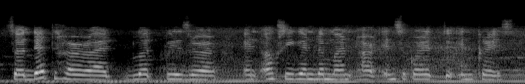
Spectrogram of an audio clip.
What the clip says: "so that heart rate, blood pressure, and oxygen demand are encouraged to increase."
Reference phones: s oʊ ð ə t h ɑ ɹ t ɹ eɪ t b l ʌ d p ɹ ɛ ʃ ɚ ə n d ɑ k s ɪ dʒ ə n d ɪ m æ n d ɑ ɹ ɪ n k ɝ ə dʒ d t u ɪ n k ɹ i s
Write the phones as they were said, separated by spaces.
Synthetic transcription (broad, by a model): s oʊ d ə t h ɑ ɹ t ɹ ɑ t b l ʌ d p i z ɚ ə n d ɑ k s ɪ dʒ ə n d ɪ m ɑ n ɑ ɹ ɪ n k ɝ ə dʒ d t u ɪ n k ɹ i s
